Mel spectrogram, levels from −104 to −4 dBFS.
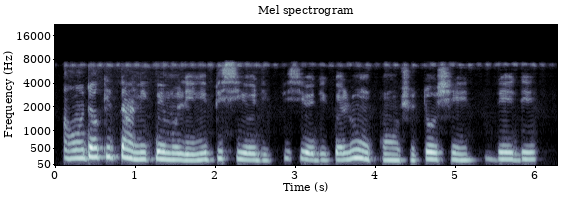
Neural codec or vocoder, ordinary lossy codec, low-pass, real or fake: codec, 16 kHz, 16 kbps, FreqCodec, smaller model; none; none; fake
